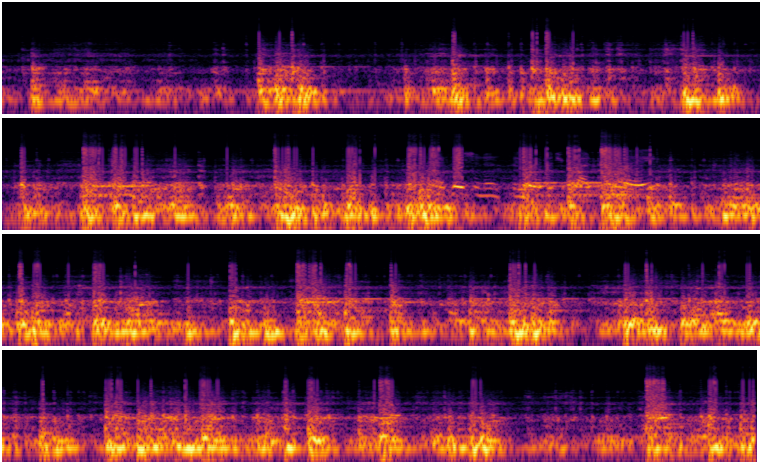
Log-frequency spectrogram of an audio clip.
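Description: Rubbing and repeated knocks from a sewer inspection camera's push cable being fed down a lateral sewer line, the camera head bumping along the pipe.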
